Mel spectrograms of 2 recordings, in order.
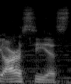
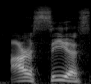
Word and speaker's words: Arceus: also wrong is because they probably intended to be arceus because the japanese name is out of south and the korean name is other sales too it's supposed to be arceus but the reason why they probably changed the arceus is because it sounds like ours as in british ass you know it was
